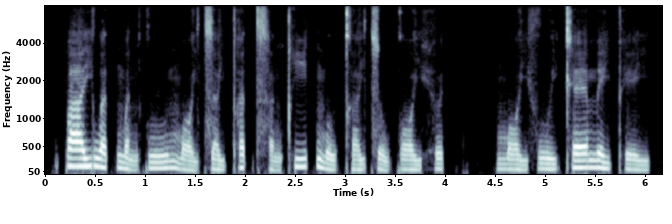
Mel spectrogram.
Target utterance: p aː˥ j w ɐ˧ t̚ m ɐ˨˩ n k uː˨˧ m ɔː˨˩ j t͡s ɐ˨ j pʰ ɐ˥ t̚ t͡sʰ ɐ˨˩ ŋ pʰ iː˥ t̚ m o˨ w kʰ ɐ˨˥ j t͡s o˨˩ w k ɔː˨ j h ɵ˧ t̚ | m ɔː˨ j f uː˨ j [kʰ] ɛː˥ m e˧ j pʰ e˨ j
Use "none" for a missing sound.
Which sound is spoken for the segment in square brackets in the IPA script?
kʰ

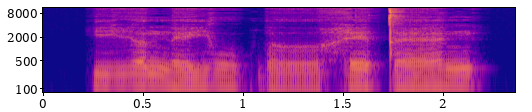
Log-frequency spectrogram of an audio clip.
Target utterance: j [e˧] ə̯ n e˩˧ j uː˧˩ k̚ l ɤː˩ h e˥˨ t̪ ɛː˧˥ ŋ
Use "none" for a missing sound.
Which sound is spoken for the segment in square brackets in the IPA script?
i˧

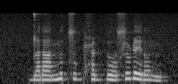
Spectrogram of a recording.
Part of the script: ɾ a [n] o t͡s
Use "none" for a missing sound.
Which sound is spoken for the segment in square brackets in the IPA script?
n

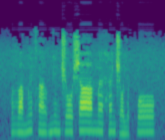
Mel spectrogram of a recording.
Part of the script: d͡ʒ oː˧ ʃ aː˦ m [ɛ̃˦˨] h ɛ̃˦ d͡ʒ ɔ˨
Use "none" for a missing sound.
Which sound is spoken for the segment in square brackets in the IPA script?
ɛ̃˦˨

